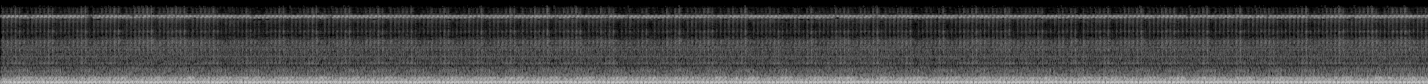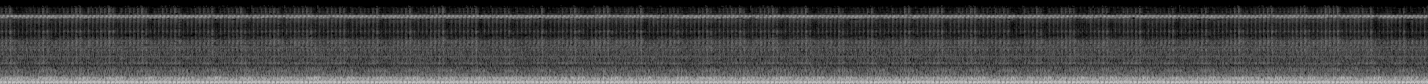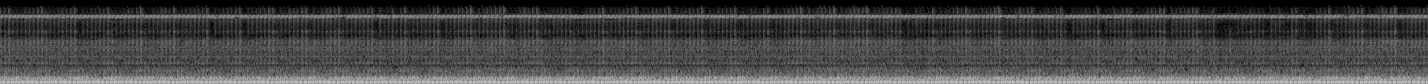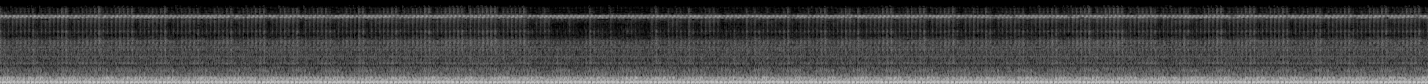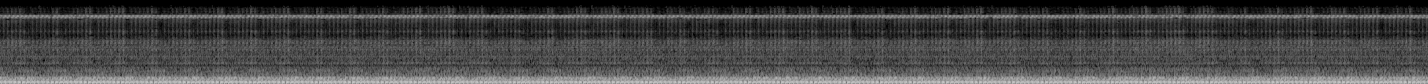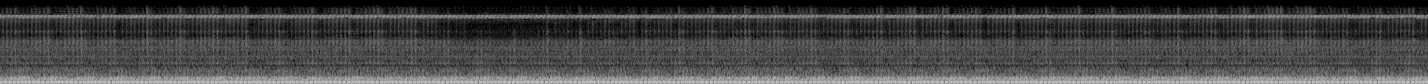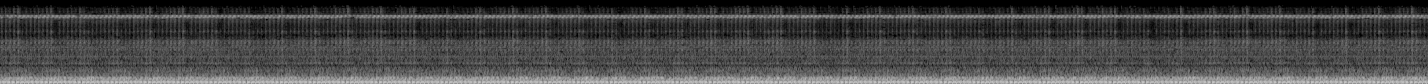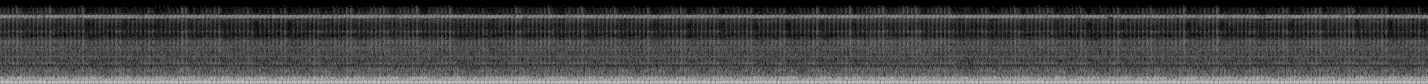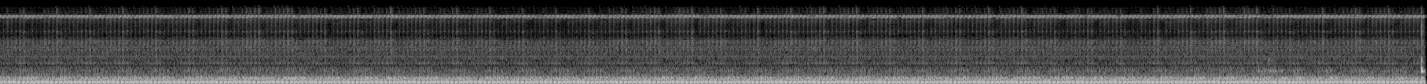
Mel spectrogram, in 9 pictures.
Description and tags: Recorded on Zoom H6. Very old fridge Океан-4 (Ocean-4) Russia.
